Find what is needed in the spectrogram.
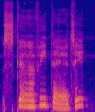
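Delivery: high, drawn-out scornful cry; an indignant monkey's high, slow insult; very angry. A narrator's reading. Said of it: "very angry".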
